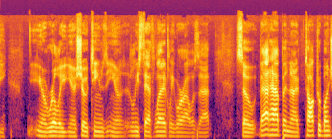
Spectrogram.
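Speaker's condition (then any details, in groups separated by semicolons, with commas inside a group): No condition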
